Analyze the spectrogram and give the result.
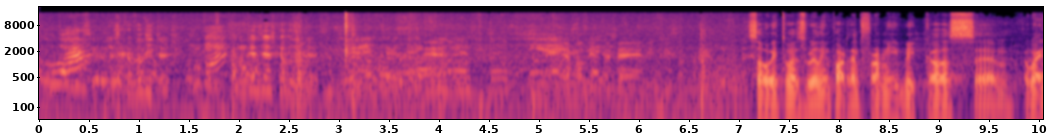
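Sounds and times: child's high-pitched voice: 0.0s - 0.6s.

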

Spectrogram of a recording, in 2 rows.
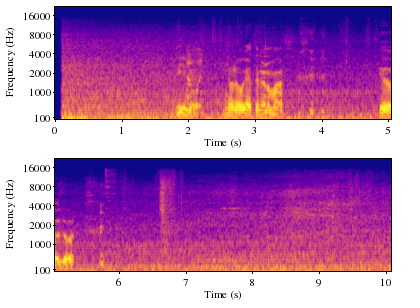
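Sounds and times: street traffic rumble: 0.1s - 10.0s
brief hiss: 6.6s - 7.0s.

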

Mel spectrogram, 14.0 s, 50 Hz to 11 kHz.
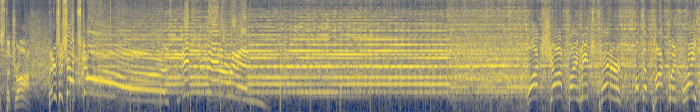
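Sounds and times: air horn blast: 2.3s - 14.0s.

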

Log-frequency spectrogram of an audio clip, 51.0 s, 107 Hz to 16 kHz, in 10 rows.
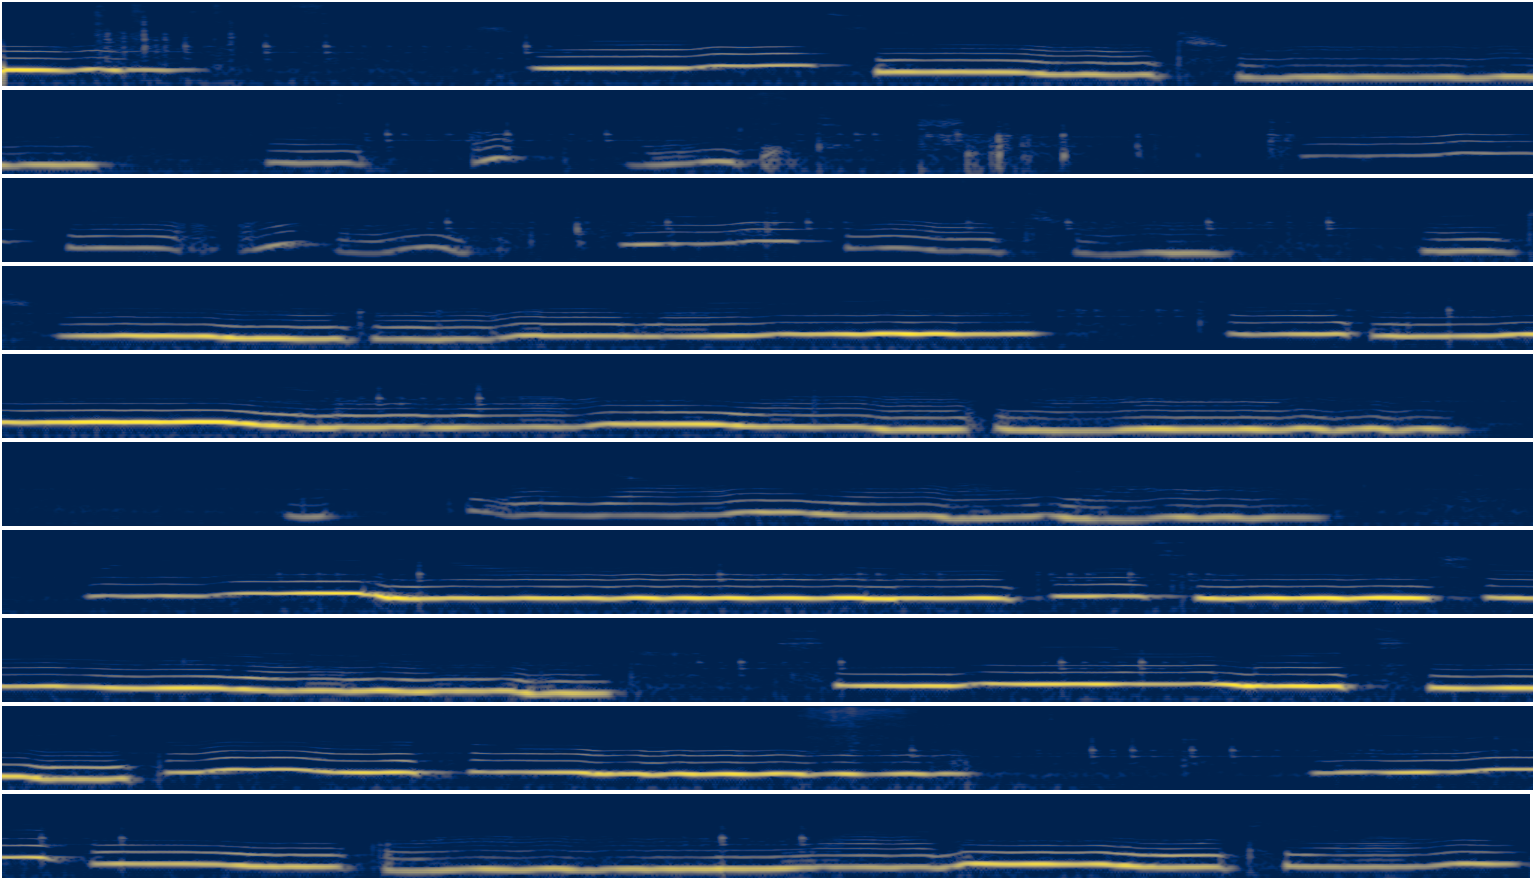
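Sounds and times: woman humming: 0.0s - 0.7s, 1.6s - 7.9s, 9.4s - 25.4s, 26.4s - 30.0s, 30.9s - 44.1s, 45.2s - 51.0s.

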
